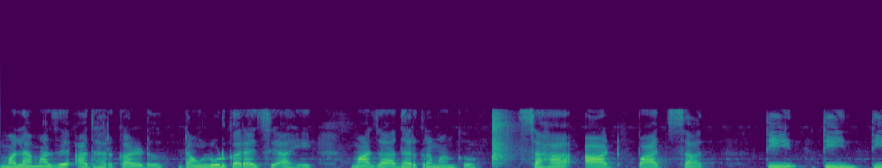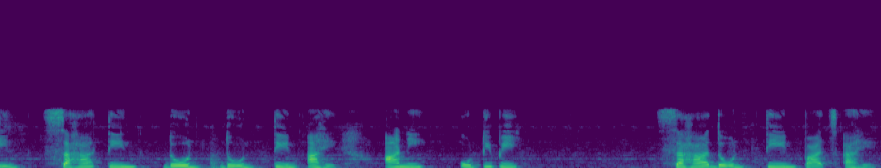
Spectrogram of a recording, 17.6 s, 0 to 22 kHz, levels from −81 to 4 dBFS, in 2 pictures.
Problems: constant background noise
